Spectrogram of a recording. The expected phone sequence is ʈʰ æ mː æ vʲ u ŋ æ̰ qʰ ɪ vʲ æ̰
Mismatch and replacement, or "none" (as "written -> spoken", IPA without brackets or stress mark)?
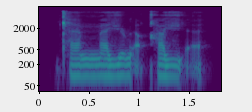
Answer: ŋ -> ɳ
